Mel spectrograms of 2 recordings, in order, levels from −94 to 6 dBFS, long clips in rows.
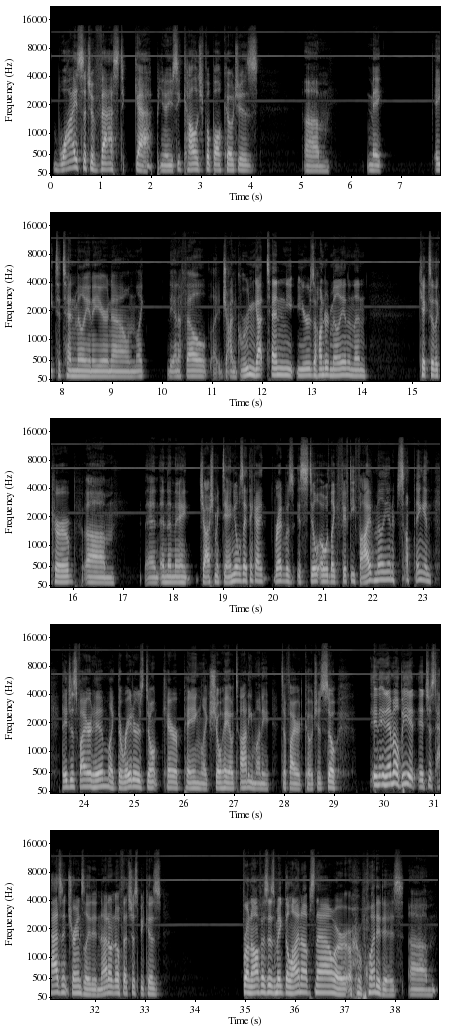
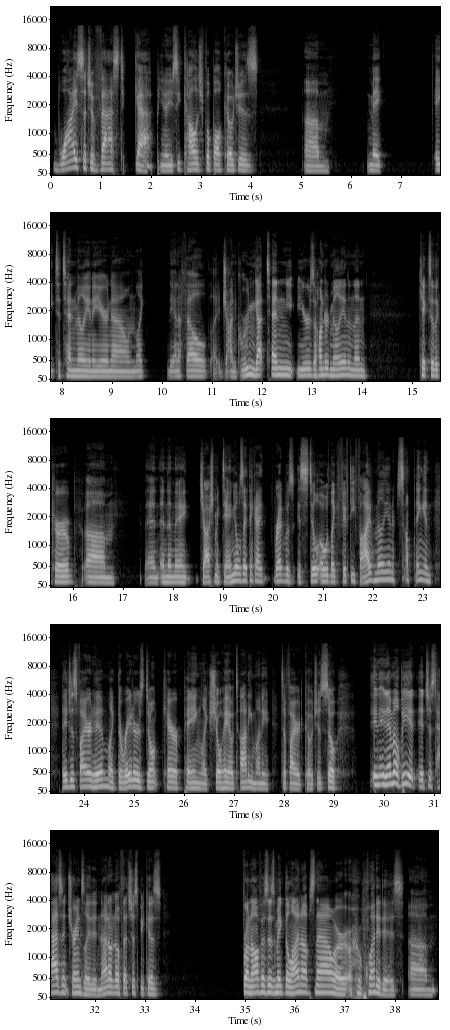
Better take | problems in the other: second | high-pitched whine; faint; throughout; 6.5 kHz, 25 dB below the speech

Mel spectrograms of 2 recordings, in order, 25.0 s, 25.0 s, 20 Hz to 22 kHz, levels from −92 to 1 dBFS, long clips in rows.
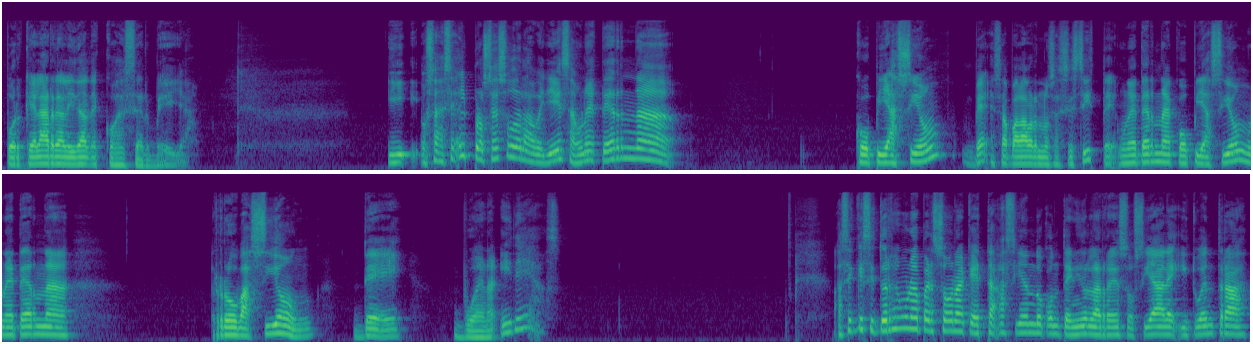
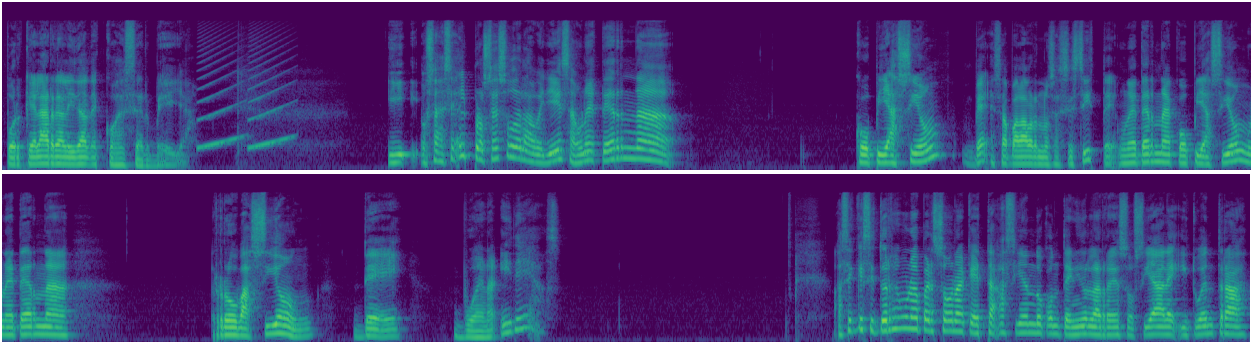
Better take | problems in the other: first | siren; faint; at 2 s; peak 10 dB below the speech

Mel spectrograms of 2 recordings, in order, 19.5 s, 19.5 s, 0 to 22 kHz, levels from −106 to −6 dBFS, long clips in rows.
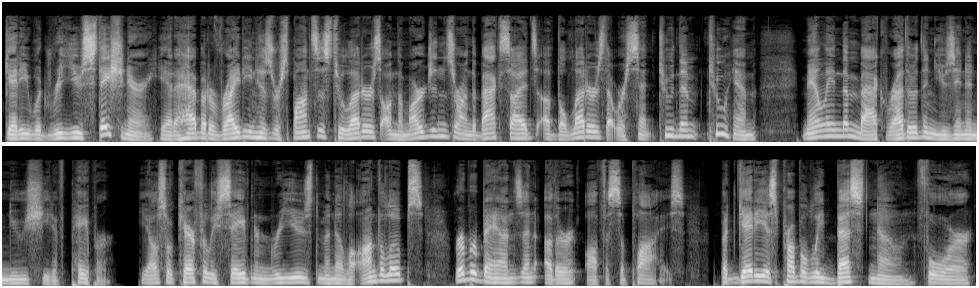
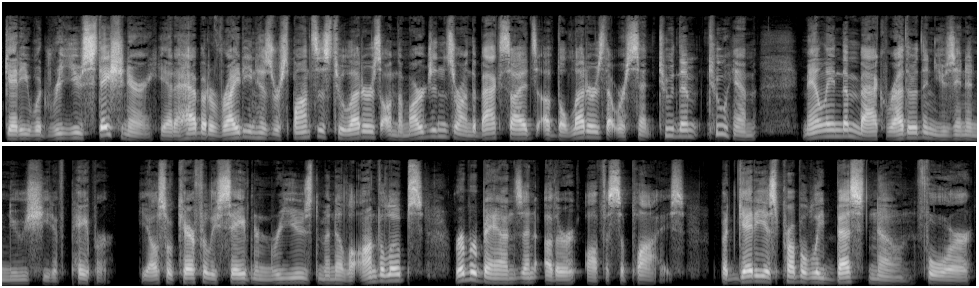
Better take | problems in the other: first | thin; very; fading below 400 Hz

